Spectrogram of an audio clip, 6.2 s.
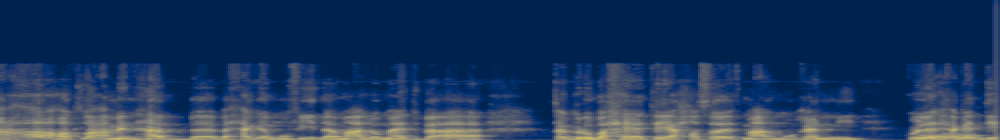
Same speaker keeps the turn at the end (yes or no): yes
